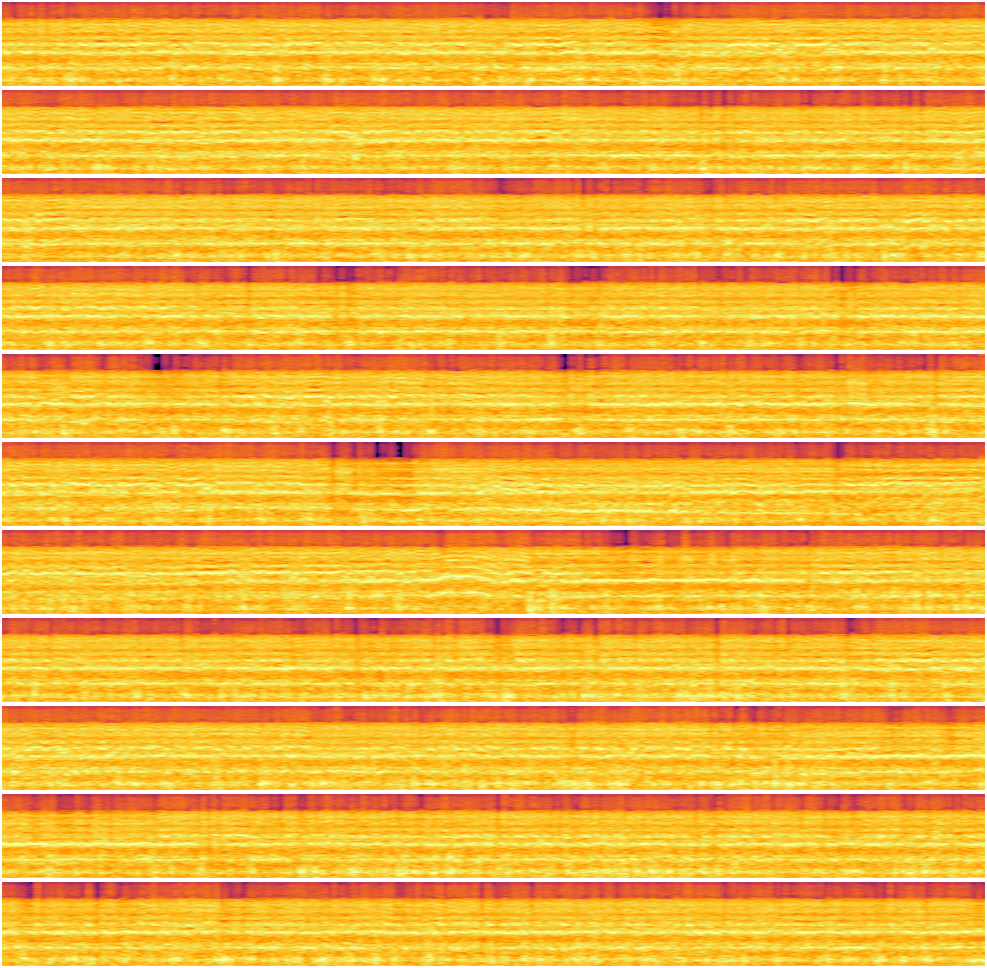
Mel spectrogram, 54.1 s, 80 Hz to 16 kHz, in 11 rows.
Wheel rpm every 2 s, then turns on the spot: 230, 230, 220, 220, 230, 230, 230, 230, 230, 230, 230, 230, 220, 200, 170, 210, 220, 230, 230, 230, 230, 230, 230, 230, 230, 230, 230.
none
